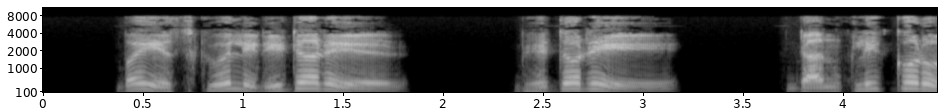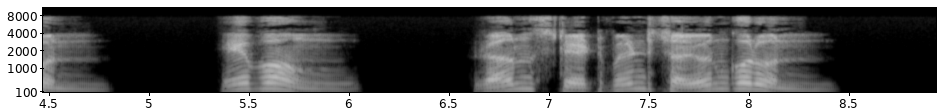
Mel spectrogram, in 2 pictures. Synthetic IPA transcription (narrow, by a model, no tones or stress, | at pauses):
bajeskueleɖiʈɔɾeɾ | bʱet̪oɾe | ɖanklikːɔɾun | ebɔŋ | ɾansʈeʈmeɳʈt͡ɕɔjonkɔɾun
